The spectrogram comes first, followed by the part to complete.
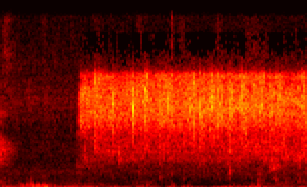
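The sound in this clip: Tap water rinses a halved vegetable with its seeds and stem removed: a steady, moderately loud hiss of running water that starts just under a second in, after a brief low rumble of handling.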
